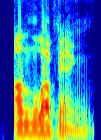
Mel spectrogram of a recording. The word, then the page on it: unloving: American English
